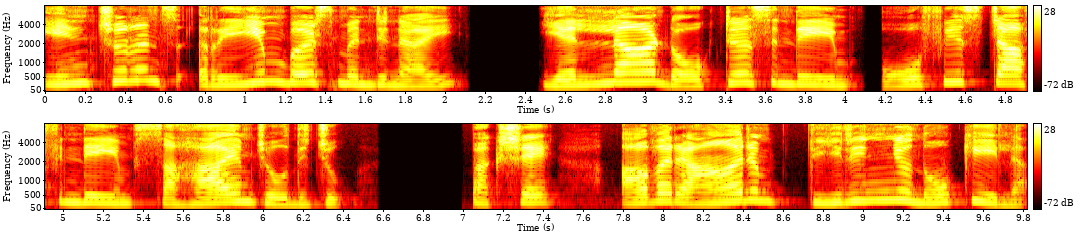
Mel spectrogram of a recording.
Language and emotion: Malayalam, disgusted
